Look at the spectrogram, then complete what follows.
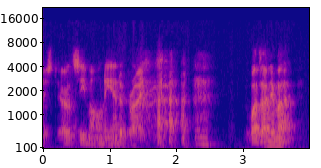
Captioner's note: Earl chuckles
